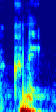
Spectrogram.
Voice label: "kune", minamiyamagata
